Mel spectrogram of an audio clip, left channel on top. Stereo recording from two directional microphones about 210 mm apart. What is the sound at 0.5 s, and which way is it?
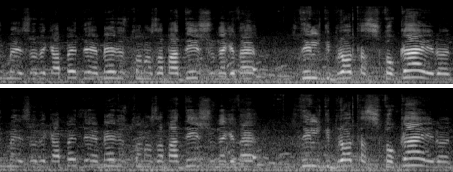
A man's voice, 15° left (ahead or behind).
